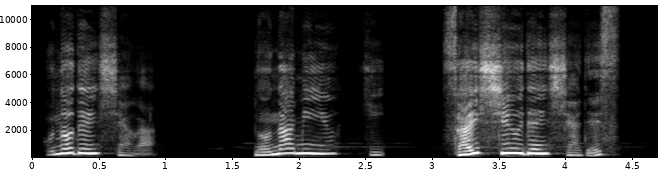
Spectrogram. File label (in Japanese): 到着-野並行き（最終）, 名古屋市営地下鉄 桜通線 丸の内駅 駅放送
